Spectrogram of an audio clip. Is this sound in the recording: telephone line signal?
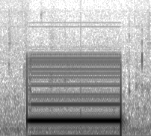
yes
